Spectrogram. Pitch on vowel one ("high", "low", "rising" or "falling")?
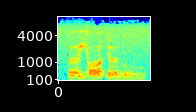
falling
